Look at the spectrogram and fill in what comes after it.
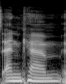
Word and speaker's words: Nkem: So my name is NKM. It's spelled N-K-E-M.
